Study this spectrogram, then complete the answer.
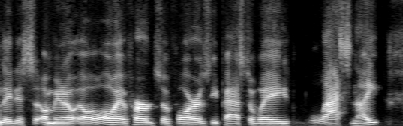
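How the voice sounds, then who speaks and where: Recorded very cleanly with a silent background and a dry, close sound with no echo, a man with an American accent and a plain, everyday voice talks at a fairly quick pace with ordinary pitch variation. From Pittsburgh, Pennsylvania. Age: 40s. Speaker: former NFL scout, analyst. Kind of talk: casual sports chat.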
